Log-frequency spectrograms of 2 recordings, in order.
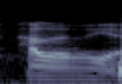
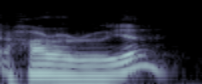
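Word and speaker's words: Hareruya: Well, it's Hare means like sun, and then Ya is like store, so it's like sun store, which is why their character is like a sun. But it sounds like Hallelujah.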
